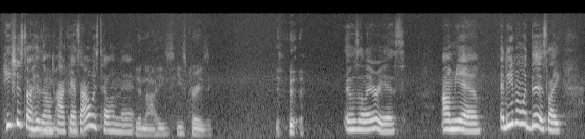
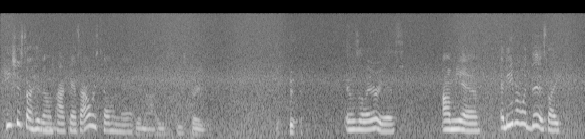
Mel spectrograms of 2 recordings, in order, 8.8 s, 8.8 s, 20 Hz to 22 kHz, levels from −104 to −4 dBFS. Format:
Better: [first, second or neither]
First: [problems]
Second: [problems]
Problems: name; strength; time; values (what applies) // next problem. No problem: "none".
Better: first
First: hiss; faint; throughout; 25 dB below the speech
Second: hiss; loud; throughout; 9 dB below the speech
